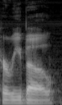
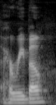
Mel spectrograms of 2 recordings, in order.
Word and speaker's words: Haribo: it how's it pronounced Haribo in yeah Haribo in English and then Harry tie your shoelaces her Rebel oh like mine sounds like the Spanish version yeah they are not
